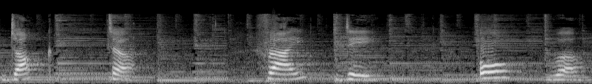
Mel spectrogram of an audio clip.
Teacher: In all these words, as you can see, the first syllable is stressed.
